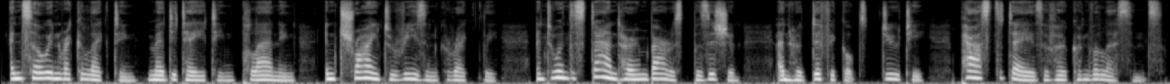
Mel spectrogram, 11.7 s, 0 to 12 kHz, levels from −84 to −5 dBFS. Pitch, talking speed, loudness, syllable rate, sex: 190 Hz, 140 wpm, -19 LUFS, 5.2 syllables/s, female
